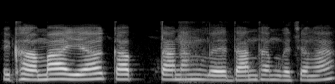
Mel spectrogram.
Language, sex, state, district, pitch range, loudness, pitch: Wancho, female, Arunachal Pradesh, Longding, 210-235 Hz, -15 LUFS, 230 Hz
